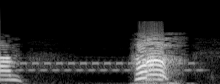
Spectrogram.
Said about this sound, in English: Ignore the phone in the background, folks. No one's here to pick it up, and I'm not going to pick it up.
